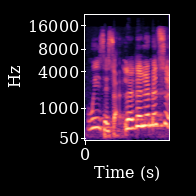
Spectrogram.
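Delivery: ordinary talk, nothing marked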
